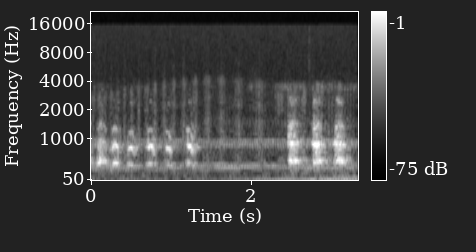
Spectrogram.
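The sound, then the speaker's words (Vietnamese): A black dog chained down by the kitchen barks in a quick, even run of short barks, pauses, then barks a few more times; fairly faint. “con chó mực xích ở dưới bếp lại một lần nữa sủa lên nhấm nha nhấm nhằng.”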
